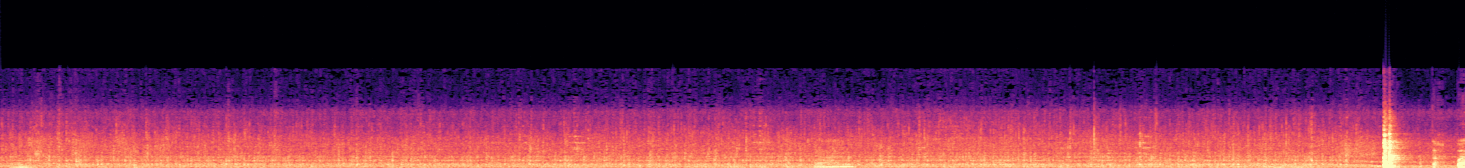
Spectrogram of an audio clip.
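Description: Steady hiss of sliced eggplant simmering in a little water in an open aluminium pot on the stove, ending with a sharp clank as the aluminium lid is set back on the pot.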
